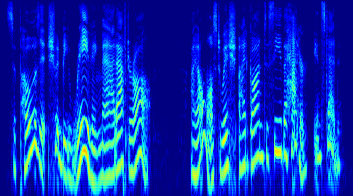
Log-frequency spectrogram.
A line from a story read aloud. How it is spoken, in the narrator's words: saying to herself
